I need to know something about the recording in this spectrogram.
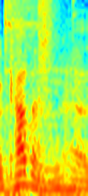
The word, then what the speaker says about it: coven: could it be pronounced uh coven that's the proper pronunciation no no no no no no no no no no coven sounds like Oven Man and that's just it doesn't work keeps the same Disgaea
